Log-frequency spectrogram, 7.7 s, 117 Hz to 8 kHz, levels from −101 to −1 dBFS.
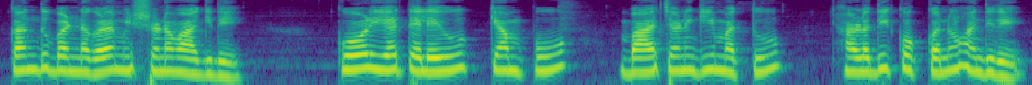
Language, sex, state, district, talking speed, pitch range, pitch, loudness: Kannada, female, Karnataka, Bidar, 85 wpm, 230-255 Hz, 245 Hz, -16 LUFS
